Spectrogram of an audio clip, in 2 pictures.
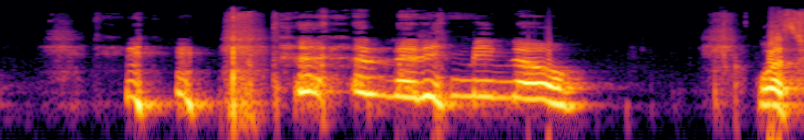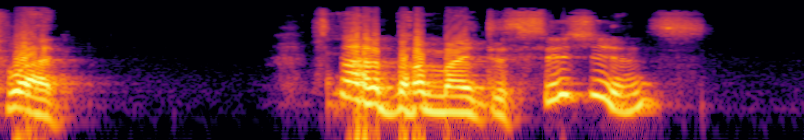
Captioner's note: laughs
